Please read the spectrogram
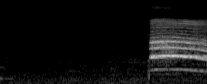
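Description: A young child's high-pitched wail that starts suddenly about a second and a half in and falls steadily in pitch, after near silence.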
